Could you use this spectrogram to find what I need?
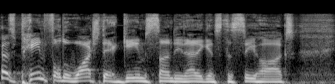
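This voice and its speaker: A man at a moderate pace, lively in intonation, with an unremarkable speaking voice. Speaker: radio host. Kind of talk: radio show banter.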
